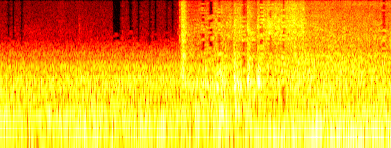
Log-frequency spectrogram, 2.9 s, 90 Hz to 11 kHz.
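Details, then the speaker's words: 2014-2019 Toyota Highlander push-to-start gas, automatic, with a newly installed and programmed remote starter; three lock-button presses trigger a short crank that catches quickly and settles to a smooth idle, a normal remote start. "And the car will start. Let it run for a few seconds."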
